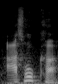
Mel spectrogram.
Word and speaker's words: Ahsoka: right Asoka was great it's aoka I thinka it's aoka that's how you pronounce it I don't know why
